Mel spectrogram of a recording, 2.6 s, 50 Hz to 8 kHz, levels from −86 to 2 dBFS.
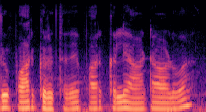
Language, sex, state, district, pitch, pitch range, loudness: Kannada, male, Karnataka, Koppal, 120 Hz, 115-125 Hz, -19 LUFS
